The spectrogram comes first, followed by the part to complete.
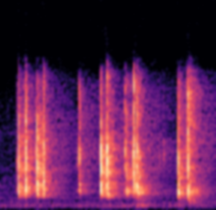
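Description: Typing on a computer keyboard: uneven bursts of quick keystrokes, a web address being typed into a browser's address bar.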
